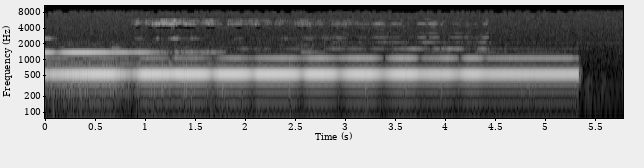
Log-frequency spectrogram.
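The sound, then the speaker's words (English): A crystal singing bowl rings out as one pure, sustained mid-pitched tone with faint higher overtones, swelling and ebbing in gentle, regular pulses before stopping abruptly near the end. “I'm just going to play a crystal bowl real quick just to set the intention before our first guest stands with Bear. So just close your eyes and just let this frequency penetrate you.”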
